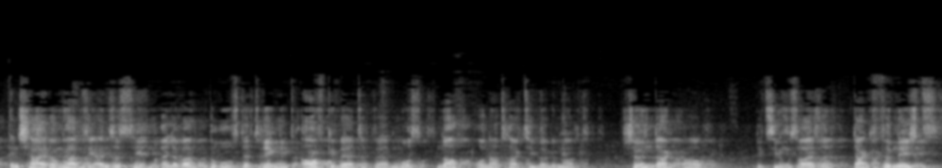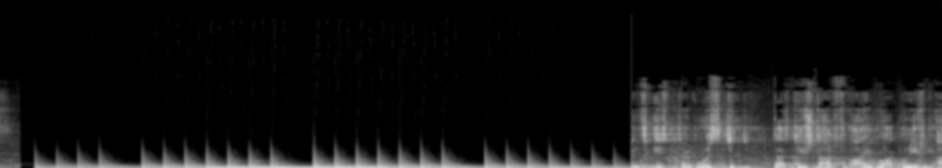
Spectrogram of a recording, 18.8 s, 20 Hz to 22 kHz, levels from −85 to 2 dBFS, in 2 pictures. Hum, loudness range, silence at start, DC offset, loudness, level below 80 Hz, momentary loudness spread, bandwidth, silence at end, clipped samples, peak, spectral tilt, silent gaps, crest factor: none; 6 LU; 0 s; under 0.1%; -20 LUFS; -24 dBFS; 11 LU; 12 kHz; 0 s; under 0.1%; -4 dBFS; -6.5 dB/octave; none; 16 dB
